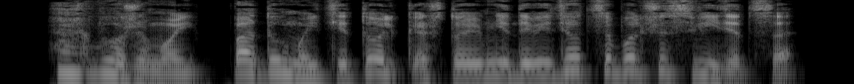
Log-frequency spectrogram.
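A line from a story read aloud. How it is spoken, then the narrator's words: Sobbing exclamation. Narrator (Russian): она принялась рыдать еще сильнее прежнего, воскликнула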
